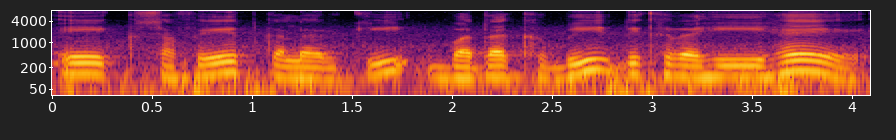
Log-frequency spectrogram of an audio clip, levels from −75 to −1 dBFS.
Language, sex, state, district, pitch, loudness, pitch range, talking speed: Hindi, male, Madhya Pradesh, Dhar, 120 Hz, -15 LUFS, 110-140 Hz, 130 wpm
